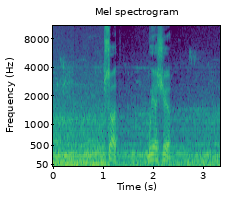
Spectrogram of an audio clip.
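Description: A man speaks briefly in a low, tense voice close by.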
